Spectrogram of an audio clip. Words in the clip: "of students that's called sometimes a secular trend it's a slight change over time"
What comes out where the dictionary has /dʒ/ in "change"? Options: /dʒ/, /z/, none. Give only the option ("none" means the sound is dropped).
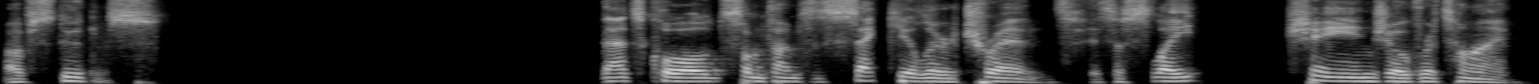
/dʒ/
